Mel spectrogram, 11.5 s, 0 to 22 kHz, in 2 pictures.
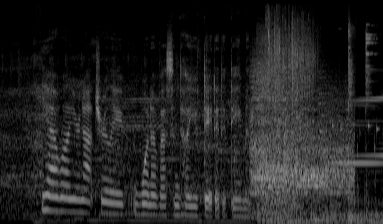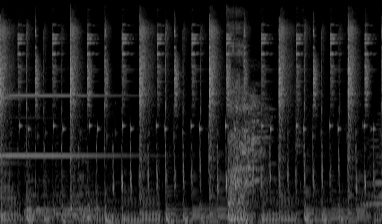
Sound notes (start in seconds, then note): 3.8 growling; 4.8 upbeat theme playing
